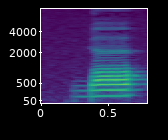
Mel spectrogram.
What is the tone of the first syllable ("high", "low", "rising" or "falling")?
high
